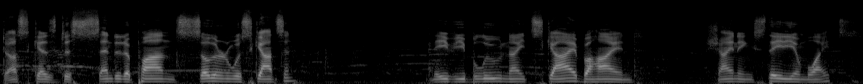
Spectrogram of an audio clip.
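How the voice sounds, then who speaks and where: Male American baseball play-by-play announcer, mid-pitched voice, descriptive live radio delivery in clipped phrases. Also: bright, forceful tone, clean tone. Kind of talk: live radio sports commentary. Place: outdoor baseball stadium at night.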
